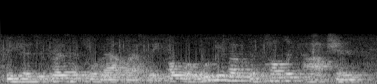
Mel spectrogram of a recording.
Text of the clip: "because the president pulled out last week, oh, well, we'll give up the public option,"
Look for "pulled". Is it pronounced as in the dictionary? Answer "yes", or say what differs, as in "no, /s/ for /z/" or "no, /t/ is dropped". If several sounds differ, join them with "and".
no, /l/ is dropped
